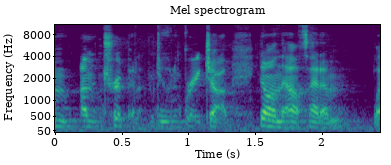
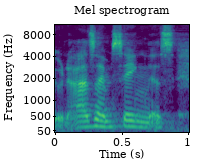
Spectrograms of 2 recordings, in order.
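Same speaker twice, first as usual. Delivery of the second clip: usual speaking voice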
